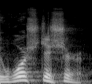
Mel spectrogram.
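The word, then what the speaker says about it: Worcester: hard it just left that guy speechless apparently warer is the correct pronunciation that sauce was invented in the English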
